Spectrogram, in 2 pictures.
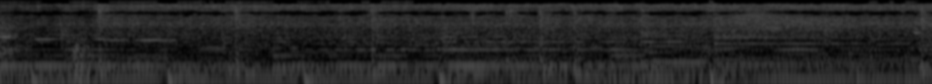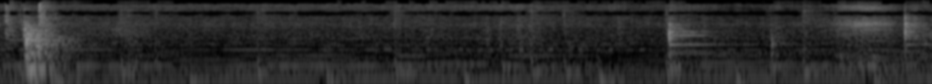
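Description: Beef and onions sizzle steadily in a pot as garlic goes in and gets stirred, a continuous frying hiss with a brief louder clatter midway and soft music underneath.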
